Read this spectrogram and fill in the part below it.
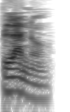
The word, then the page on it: plano: espagnol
